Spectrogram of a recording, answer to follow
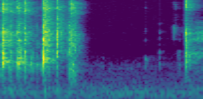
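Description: Plastic cap of a small hair-colour stick clicking as it is pushed on and slips off again, several quick clicks in the first second: the lid will not stay on.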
